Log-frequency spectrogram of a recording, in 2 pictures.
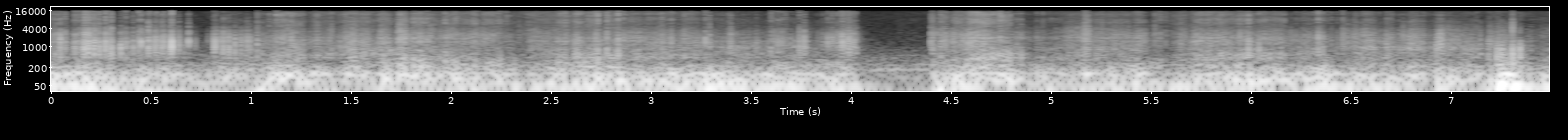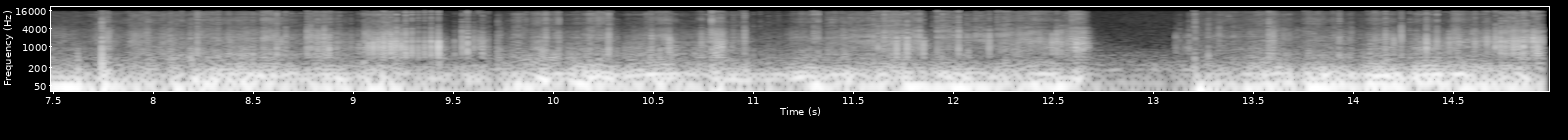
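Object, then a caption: Embossed faux leather sheet. Long pointed nails scratch the raised pattern of a flat black embossed faux leather sheet resting on a fur rug. The result is a continuous, irregular rasping scrape with a heavy low rumble, broken by two brief near-silent pauses around 4 and 13 seconds.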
